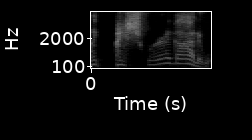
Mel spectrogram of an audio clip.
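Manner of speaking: ordinary talk, nothing marked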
